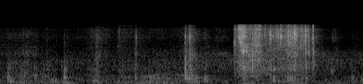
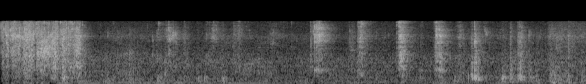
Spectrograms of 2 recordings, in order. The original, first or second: second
